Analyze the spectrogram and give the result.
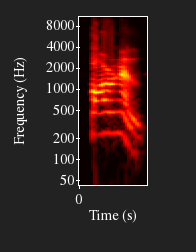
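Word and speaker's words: colonel: ঠিক আছে তাহলে কয়টা ভয়েল দুইটা অক্ষর দুইটা কর্নেল কর্নেল বানান যে বাংলাদেশ করতে হবে কর্নেল বানান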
